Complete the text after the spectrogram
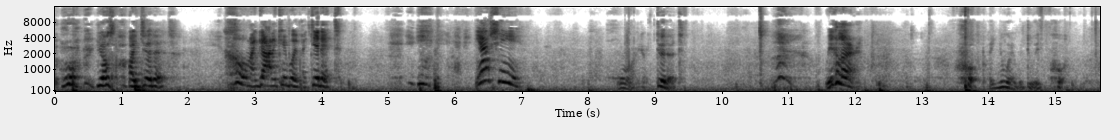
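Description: Soft toys drop onto a carpet with dull, soft thuds.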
